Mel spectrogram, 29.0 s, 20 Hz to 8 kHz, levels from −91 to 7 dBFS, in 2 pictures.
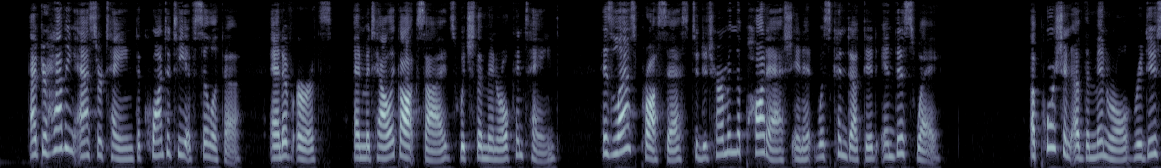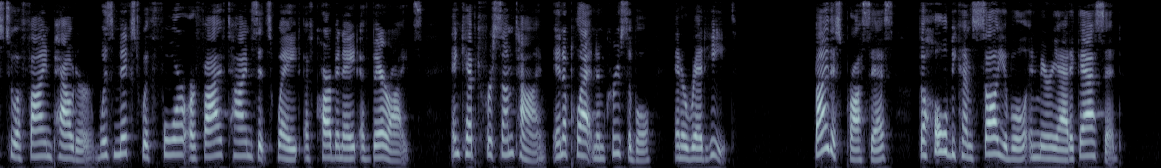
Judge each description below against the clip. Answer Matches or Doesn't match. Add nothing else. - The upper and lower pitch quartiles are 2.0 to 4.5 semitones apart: Doesn't match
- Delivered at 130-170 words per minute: Matches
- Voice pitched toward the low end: Doesn't match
